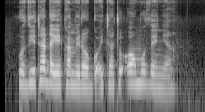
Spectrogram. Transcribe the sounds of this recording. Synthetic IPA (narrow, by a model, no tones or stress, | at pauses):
oðietadaɡekamɪɾɔɡɔetatoʔɔmoðɛɲa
